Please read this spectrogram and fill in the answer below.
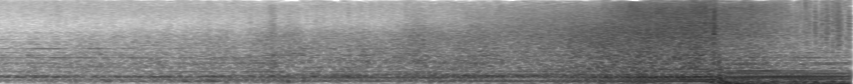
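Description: Film soundtrack: steady low drone notes under a whooshing swell that builds for about three seconds, then gives way near the end to a deep bass boom.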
